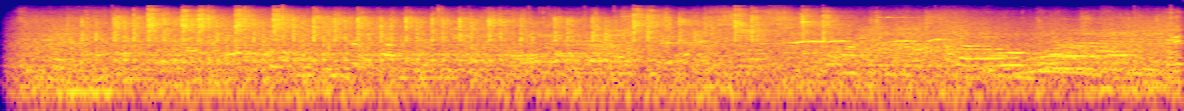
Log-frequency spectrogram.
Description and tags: Spin the wheel sound
Spin the wheel and pick your prize!
arcade, games, roulette, video-games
